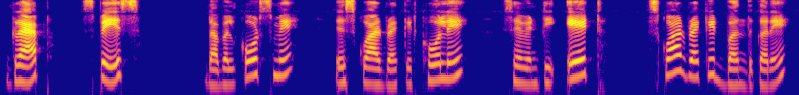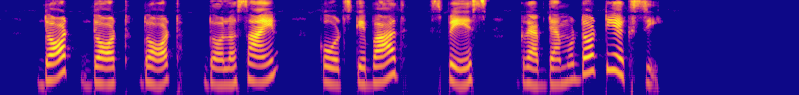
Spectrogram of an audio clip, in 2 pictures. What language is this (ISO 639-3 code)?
hin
